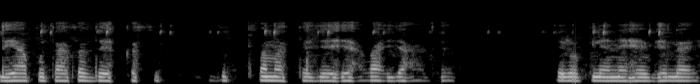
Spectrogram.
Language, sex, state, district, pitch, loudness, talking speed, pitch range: Maithili, female, Bihar, Darbhanga, 175 Hz, -26 LUFS, 130 wpm, 170-175 Hz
